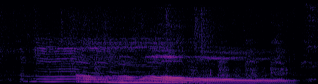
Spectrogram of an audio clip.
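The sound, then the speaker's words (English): A dog lets out a long, drawn-out howl with a wavering pitch that slides downward midway, fairly loud, holding for about three seconds with no talking over it. “She sounds like the whale in Finding Nemo.”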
